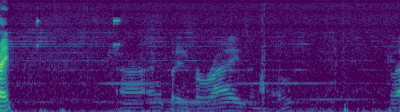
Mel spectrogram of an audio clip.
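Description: Wind rumbling on the microphone, with quiet, indistinct voices about two seconds in and again a second later.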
